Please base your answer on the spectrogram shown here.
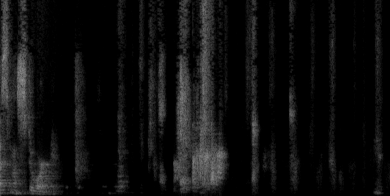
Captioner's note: audience applause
